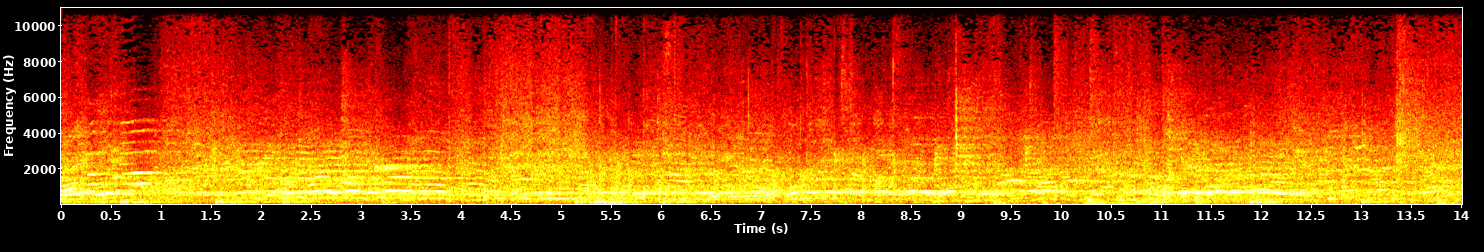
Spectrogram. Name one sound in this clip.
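Children shout and call out across a large echoing rink.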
